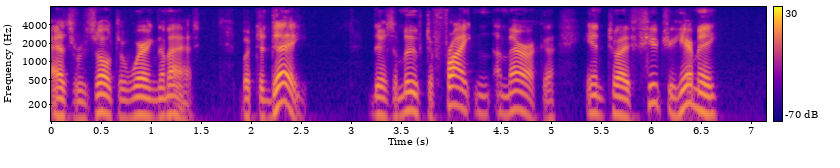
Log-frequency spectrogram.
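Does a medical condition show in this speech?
No.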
